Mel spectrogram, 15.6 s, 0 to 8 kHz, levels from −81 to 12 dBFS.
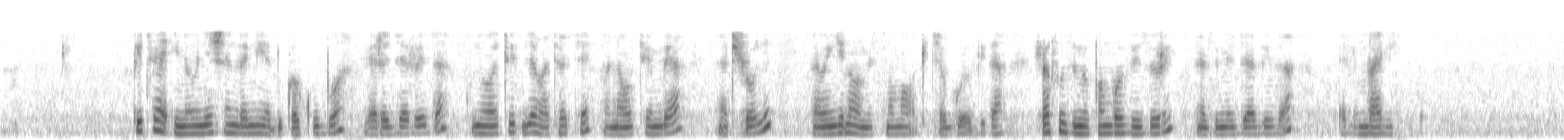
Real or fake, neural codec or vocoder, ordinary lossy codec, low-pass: fake; codec, 16 kHz, 4 kbps, FunCodec, trained on Chinese and English, 50 frames a second; AAC, 16 kbps; 7.2 kHz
